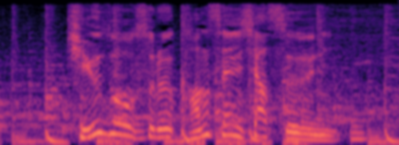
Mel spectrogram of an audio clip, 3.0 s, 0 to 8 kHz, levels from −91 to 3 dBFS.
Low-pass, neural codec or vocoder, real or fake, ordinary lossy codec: 7.2 kHz; vocoder, 44.1 kHz, 80 mel bands, Vocos; fake; none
